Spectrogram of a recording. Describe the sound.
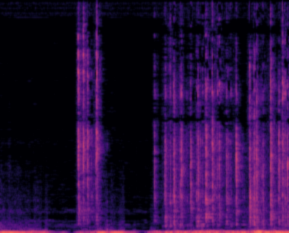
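Fast typing on a computer keyboard, with rapid clicky keystrokes in bursts broken by two short pauses, over a steady low hum. No one speaks.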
